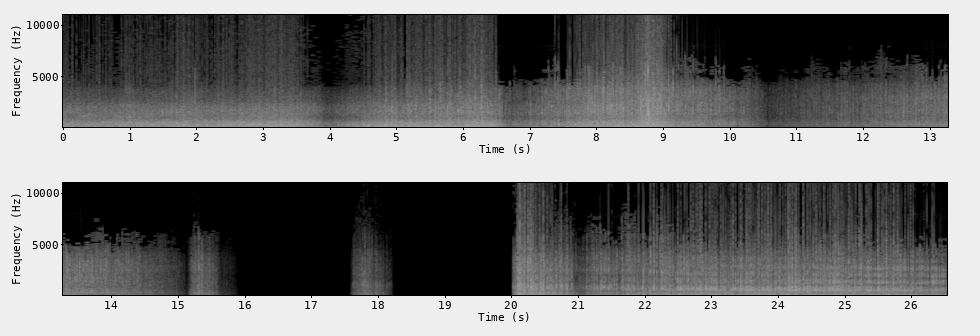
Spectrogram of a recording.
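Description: A rocket engine roars loudly.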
